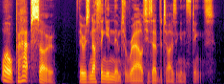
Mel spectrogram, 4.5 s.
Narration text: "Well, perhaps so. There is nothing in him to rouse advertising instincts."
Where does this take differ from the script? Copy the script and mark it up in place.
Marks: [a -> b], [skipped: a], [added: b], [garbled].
"Well, perhaps so. There is nothing in [him -> them] to rouse [added: his] advertising instincts."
